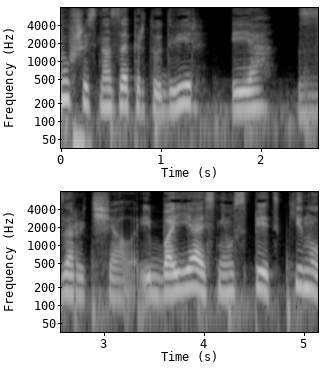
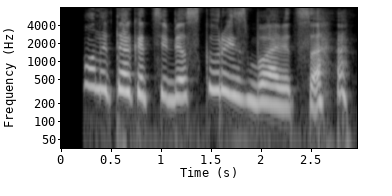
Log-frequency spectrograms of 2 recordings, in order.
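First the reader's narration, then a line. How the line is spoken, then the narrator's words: Laughing, yelling loudly. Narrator (Russian): Рассмеялась сестра и, игнорируя плач сына, заорала на весь дом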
